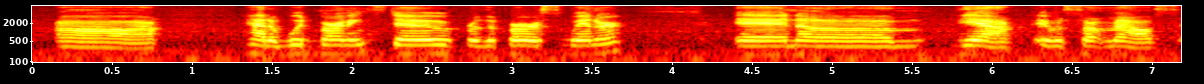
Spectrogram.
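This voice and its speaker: Speaking at a very slow pace in a Gulf Coast accent, a woman has a bright, sharp tone at medium pitch, fairly even intonation, and a dry, close sound with no echo. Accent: Southern US (Gulf Coast). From US South, Louisiana and Mississippi. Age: 40s. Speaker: real estate investor. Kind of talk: podcast interview. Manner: casual, many fillers.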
